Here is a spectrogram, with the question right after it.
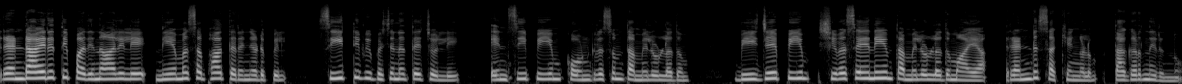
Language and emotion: Malayalam, neutral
